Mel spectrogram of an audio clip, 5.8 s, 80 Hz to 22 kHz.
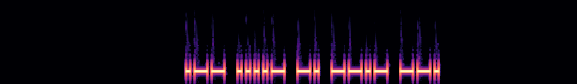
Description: Morse code, heard as a keyed tone, about 28 wpm, 700 Hz. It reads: W4NQG
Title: USA Call Signs - 5 Characters - Repeated 2x - 28wpm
